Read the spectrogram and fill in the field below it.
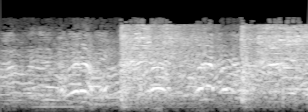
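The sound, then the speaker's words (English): A dense crowd of rioters swarming the streets around a dwelling clamors at once, a loud, steady roar of overlapping shouts and chatter with no single voice standing out, like an unruly mob. “Before we had calmed down, the streets around our dwelling were swarming with rioters.”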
